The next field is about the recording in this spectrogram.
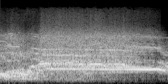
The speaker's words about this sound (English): As we meet on Sunday, let all documents that are expected to go through, scholarship documents, visas, promotion letters, for funds, whatever, as you shout Jesus, they are released.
